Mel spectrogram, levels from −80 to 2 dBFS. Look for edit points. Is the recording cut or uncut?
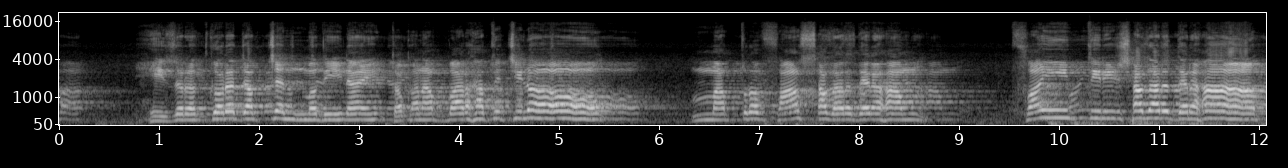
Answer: cut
